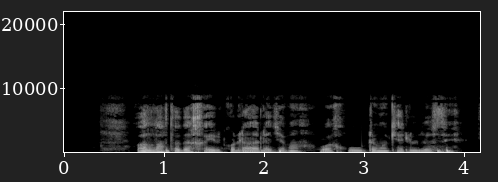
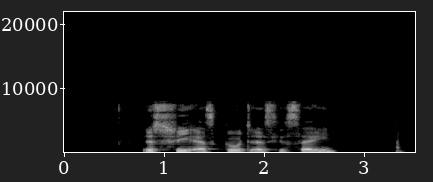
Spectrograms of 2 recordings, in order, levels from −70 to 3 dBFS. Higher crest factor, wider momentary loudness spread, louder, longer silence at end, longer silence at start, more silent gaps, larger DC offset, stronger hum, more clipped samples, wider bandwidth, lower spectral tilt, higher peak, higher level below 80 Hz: about the same, 24 dB vs 20 dB; first, 9 LU vs 5 LU; second, -29 LUFS vs -24 LUFS; about the same, 0.2 s vs 0.15 s; second, 0.35 s vs 0.8 s; neither; neither; neither; neither; first, 9.6 kHz vs 8.4 kHz; about the same, -4 dB/octave vs -3.5 dB/octave; about the same, -6 dBFS vs -8 dBFS; about the same, -62 dBFS vs -66 dBFS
